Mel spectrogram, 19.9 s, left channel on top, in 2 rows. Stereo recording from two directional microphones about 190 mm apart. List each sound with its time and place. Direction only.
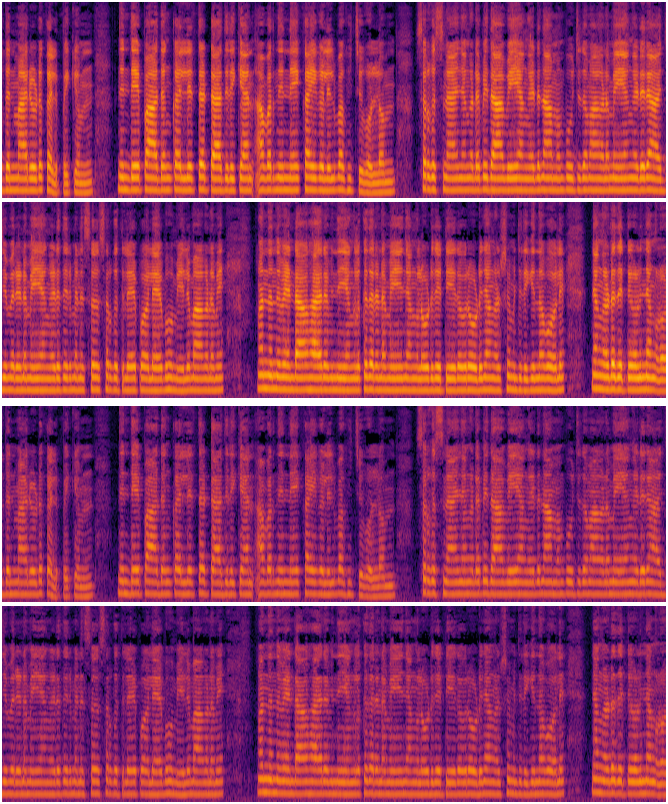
0.0 s speech: 25° left (ahead or behind)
